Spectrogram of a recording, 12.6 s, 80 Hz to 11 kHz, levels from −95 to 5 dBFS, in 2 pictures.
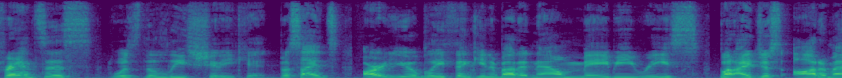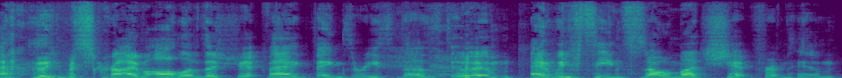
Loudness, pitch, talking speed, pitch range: -32 LUFS, 140 Hz, 170 wpm, 120-160 Hz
